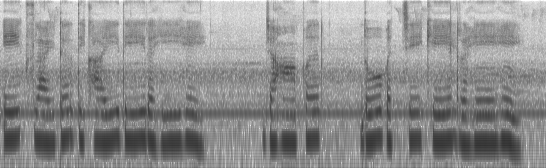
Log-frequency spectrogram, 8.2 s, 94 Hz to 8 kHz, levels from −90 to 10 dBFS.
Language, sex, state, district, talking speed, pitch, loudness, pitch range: Hindi, female, Rajasthan, Jaipur, 95 wpm, 195 Hz, -18 LUFS, 190-205 Hz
